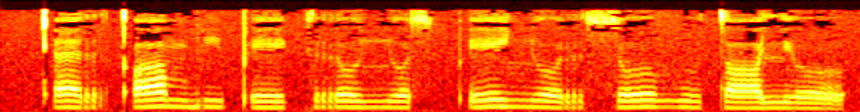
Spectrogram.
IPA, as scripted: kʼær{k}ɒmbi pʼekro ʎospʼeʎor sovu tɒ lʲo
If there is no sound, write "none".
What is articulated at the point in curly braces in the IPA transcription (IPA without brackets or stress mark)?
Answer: kʼ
